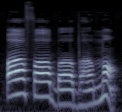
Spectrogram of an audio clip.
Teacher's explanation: पवर्ग प फ ब भ म, ओठ का ओठ से स्पर्श, ओष्ठ्य व्यंजन, यानी होंठ का होंठ से स्पर्श होना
